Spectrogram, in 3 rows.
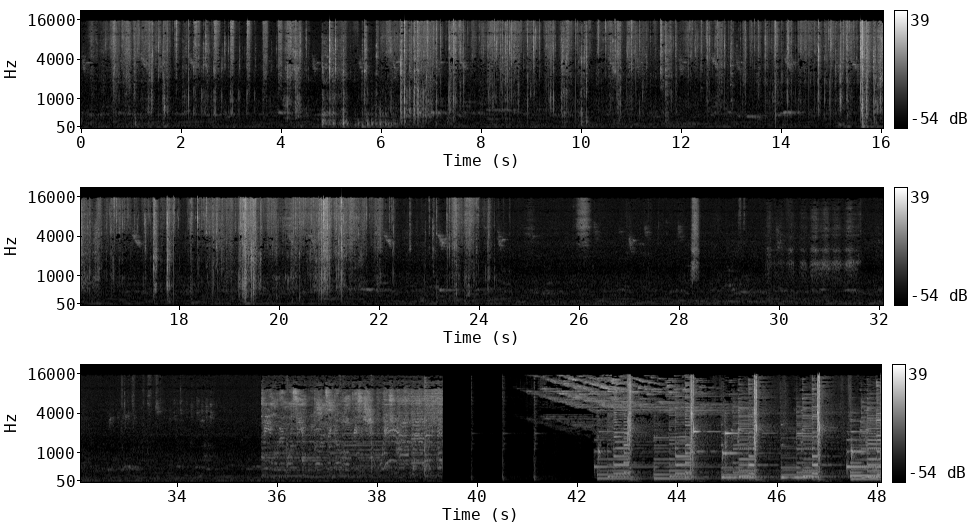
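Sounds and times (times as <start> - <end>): plastic mailer crinkling: 0.2 - 24.6.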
